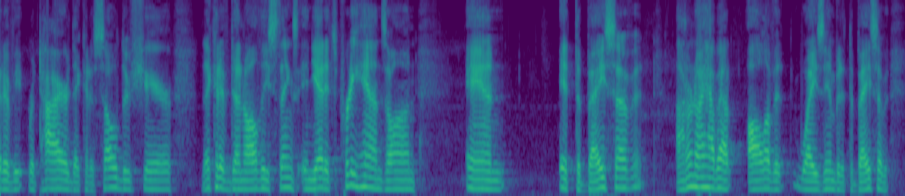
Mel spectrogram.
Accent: Texas, United States; this is part of my cultural bias growing up in North Texas.

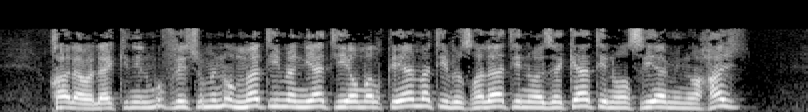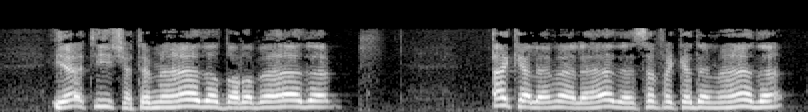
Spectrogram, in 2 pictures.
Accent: Egypt; هذا في التوصيف العرفي في بلادنا مصر لا يقال فقير

